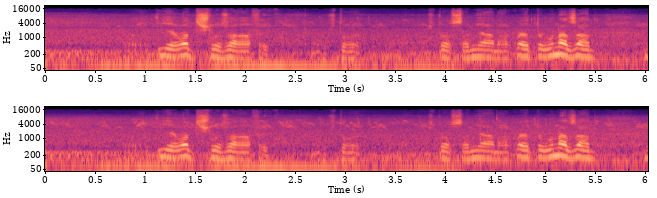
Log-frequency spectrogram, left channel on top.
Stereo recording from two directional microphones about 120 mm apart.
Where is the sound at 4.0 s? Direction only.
5° left (ahead or behind).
